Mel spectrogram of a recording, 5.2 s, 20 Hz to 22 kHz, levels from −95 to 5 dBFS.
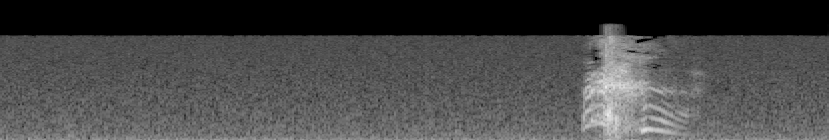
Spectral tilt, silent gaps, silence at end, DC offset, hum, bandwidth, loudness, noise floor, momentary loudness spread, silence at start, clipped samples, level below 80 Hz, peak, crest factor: -2 dB/octave; none; 0.8 s; under 0.1%; none; 11 kHz; -10 LUFS; -39 dBFS; 20 LU; 3.65 s; 0.2%; -42 dBFS; 0 dBFS; 20 dB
